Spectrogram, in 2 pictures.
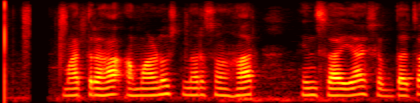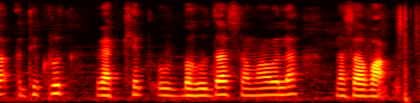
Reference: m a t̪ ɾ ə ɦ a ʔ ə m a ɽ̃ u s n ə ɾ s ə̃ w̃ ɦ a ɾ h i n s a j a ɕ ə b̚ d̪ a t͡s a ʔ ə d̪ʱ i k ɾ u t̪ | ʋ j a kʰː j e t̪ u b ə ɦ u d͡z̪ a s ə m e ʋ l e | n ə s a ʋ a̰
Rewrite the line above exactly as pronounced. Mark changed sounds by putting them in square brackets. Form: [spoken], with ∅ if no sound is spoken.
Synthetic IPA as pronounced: m a t̪ ɾ ə ɦ a ʔ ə m a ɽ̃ u s n ə ɾ s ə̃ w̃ ɦ a ɾ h i n s a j a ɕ ə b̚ d̪ a t͡s a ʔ ə d̪ʱ i k ɾ u t̪ | ʋ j a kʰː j e t̪ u b ə ɦ u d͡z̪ a s ə m [a] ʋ l [a] | n ə s a ʋ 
